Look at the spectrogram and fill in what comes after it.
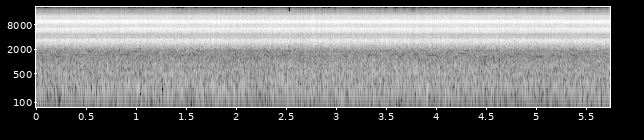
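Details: Song of a cicada, a dense, unwavering high-pitched drone that holds constant for the whole stretch with no pauses.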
